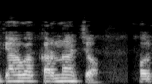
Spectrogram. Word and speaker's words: कर्णश्च: तो उच्चारण कैसे होगा, भवान भीष्म च कर्णश्च, कर्णश्च उच्चारण नहीं होगा, उच्चारण क्या होगा कर्णच।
